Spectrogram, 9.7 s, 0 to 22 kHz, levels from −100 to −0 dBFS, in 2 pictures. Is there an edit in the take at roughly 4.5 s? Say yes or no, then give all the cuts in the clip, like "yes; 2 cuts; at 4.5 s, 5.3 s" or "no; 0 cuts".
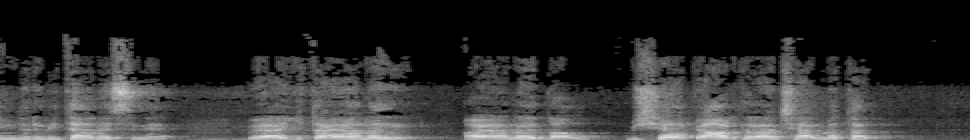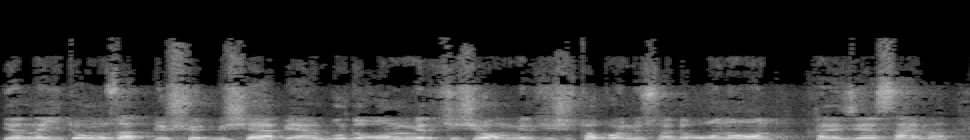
no; 0 cuts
